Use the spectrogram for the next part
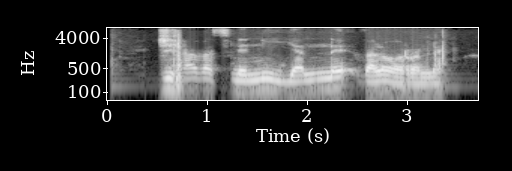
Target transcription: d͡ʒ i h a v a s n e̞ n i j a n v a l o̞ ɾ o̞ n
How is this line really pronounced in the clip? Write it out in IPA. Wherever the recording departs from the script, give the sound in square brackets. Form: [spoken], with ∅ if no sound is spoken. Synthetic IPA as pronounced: d͡ʒ i h a v a s n e̞ n i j a n v a l o̞ ɾ o̞ n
